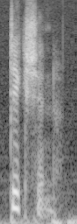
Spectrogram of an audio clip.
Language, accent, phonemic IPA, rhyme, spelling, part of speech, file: English, US, /ˈdɪk.ʃən/, -ɪkʃən, diction, noun, En-us-diction.ogg
- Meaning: 1. Choice and use of words, especially with regard to effective communication; the effectiveness and degree of clarity of word choice and expression 2. Enunciation, pronunciation, or both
